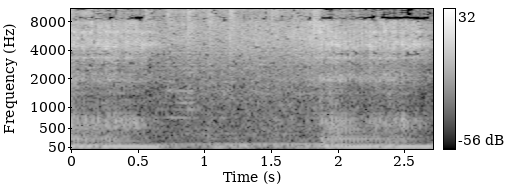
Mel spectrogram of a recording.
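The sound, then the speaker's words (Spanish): Loud, rough snoring in the early morning hours, a deep rattling rumble that carries on for a couple of seconds, then breaks and starts again with a fresh snore. “Y el premio Amapola concluyó de madrugada con estos ronquidos.”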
